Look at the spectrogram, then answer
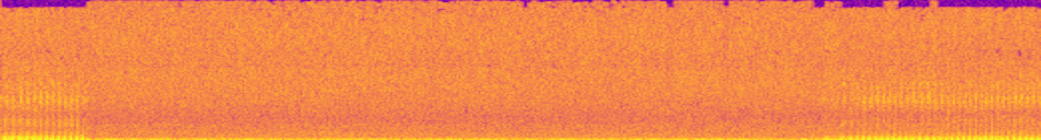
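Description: A French Bulldog snores with deep, rough, rattling breaths, low and throaty.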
